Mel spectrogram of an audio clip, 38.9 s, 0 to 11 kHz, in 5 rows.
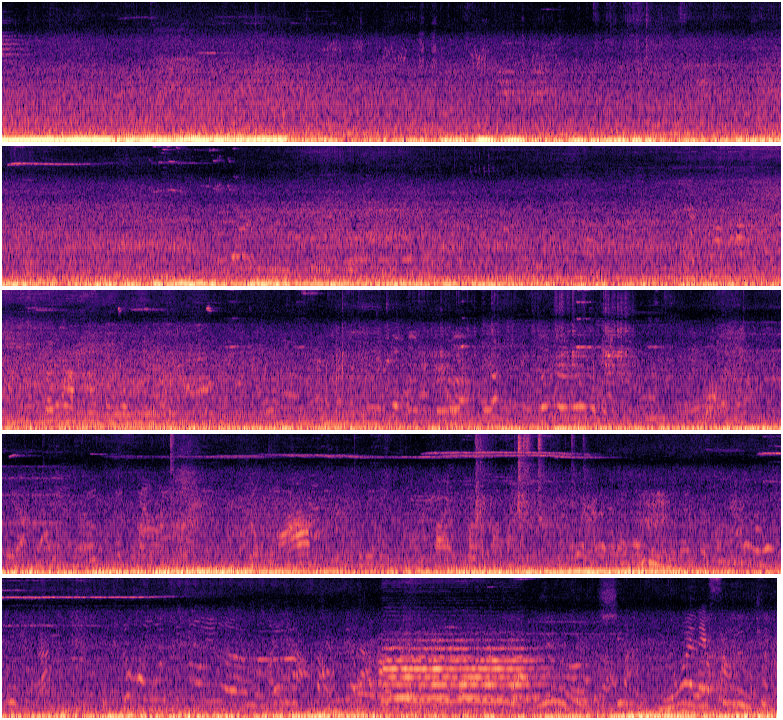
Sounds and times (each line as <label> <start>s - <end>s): Traffic Sound 0.0s - 38.9s
crowd 0.0s - 38.9s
